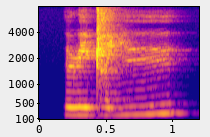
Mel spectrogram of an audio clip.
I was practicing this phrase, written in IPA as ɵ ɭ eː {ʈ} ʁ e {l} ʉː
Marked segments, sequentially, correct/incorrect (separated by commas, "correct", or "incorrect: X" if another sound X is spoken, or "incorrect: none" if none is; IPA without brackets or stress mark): correct, incorrect: ʎ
